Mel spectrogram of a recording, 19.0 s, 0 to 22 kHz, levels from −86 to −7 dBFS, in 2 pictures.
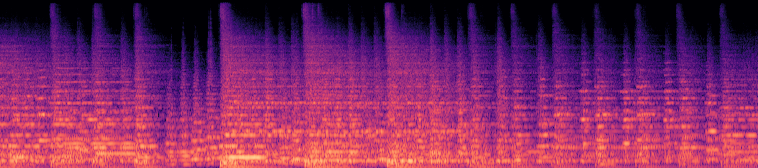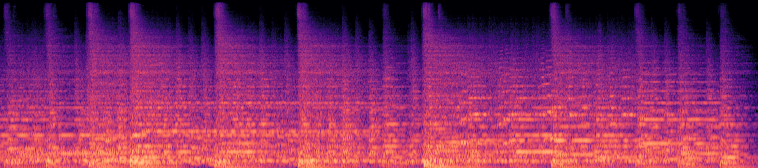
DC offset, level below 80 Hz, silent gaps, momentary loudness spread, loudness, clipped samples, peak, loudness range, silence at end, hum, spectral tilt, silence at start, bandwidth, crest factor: under 0.1%; -36 dBFS; none; 7 LU; -23 LUFS; under 0.1%; -6 dBFS; 5 LU; 0 s; none; -5.5 dB/octave; 0 s; over 20 kHz; 16 dB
